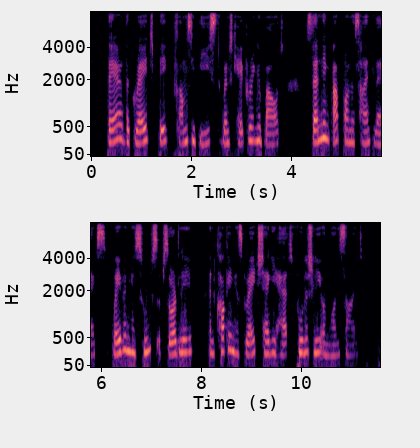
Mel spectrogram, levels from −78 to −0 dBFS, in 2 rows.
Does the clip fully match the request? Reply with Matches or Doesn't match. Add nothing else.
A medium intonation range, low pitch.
Doesn't match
